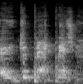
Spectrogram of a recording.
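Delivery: high-pitched mock yell; hammed-up high sergeant voice; drill instructor order. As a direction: imitate a sergeant ordering recruits back.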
